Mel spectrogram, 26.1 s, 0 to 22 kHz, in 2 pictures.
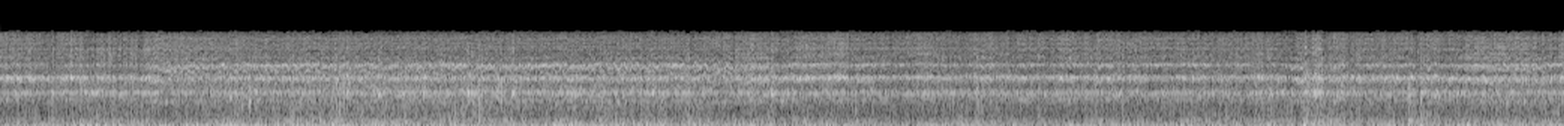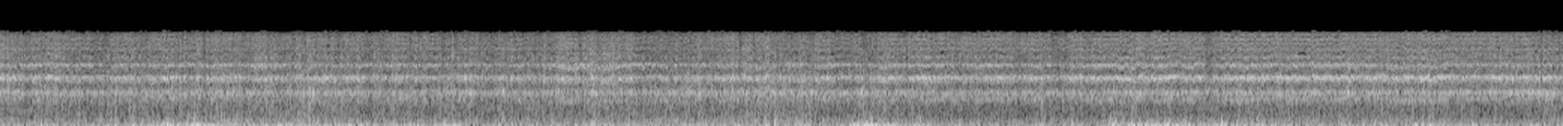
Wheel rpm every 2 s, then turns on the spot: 230, 190, 190, 220, 230, 240, 220, 230, 230, 230, 230, 230, 230.
none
